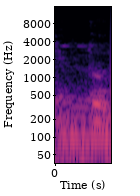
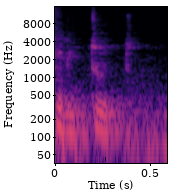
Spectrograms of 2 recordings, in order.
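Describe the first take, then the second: First: The word begins with a softened guttural sound. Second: The word begins with a hard k sound. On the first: The preceding letter changes the first sound. "Aunque se pronuncia geritud" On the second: This is the basic form of the word. "la pronuncia correcta es Keritut, con K"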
